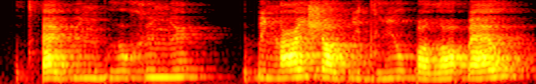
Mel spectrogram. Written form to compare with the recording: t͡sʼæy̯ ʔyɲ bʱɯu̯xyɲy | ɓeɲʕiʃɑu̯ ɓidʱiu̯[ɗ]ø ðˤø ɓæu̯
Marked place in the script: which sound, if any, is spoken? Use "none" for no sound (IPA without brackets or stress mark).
ɓ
